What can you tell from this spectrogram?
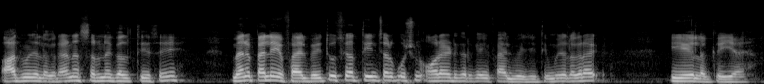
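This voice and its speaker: A young male math teacher chats earnestly with his students at the end of an online class, checking in often and frequently asking "theek hai?". He speaks briskly in a fairly high, mellow voice, and the recording sounds muffled.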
